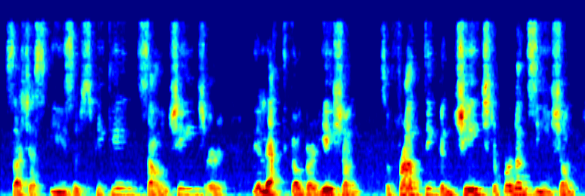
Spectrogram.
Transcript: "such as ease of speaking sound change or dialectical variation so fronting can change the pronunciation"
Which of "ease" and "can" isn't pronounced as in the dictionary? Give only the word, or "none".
ease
